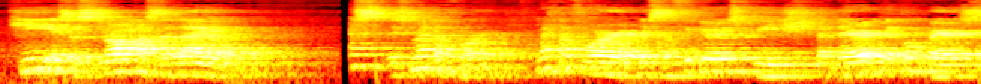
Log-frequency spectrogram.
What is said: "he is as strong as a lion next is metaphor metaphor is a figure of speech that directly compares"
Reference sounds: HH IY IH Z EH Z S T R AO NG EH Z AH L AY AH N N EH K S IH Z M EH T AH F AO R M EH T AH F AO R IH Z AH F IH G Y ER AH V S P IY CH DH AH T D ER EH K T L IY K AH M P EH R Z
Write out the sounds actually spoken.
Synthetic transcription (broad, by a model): HH IY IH S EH S T R AO NG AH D AH L AY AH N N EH S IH S M EH T AH F AO R M EH T AH F AO R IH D AH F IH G Y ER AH S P IY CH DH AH T D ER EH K T L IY K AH M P EH R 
